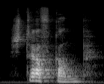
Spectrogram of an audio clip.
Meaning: a penal camp, a prison camp, an internment camp (camp where civilians, esp. dissidents, are imprisoned)
- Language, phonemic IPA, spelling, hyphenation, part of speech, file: Dutch, /ˈstrɑf.kɑmp/, strafkamp, straf‧kamp, noun, Nl-strafkamp.ogg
